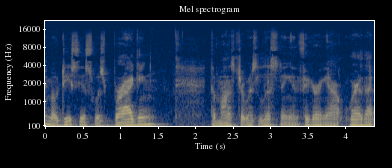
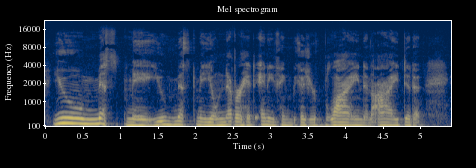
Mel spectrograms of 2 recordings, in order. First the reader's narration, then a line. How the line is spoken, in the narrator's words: Odysseus yells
